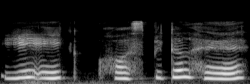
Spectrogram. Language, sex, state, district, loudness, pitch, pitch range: Hindi, female, Haryana, Jhajjar, -13 LUFS, 290 Hz, 275-320 Hz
